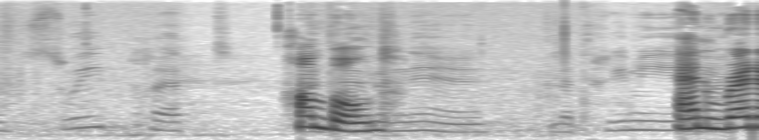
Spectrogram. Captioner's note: speaking French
